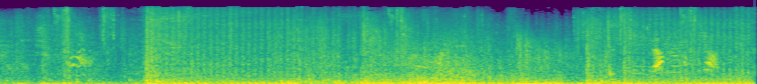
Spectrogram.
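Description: A video game gun fires in rapid bursts.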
